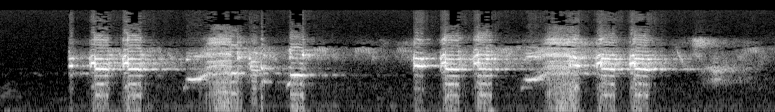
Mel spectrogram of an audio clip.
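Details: Rufous Treepie, recorded in a Thai national park (Khao Yai, Doi Inthanon, Doi Suthep-Pui or Chae Son), giving two loud phrases of harsh, grating chatter mixed with ringing, metallic notes, each lasting about two seconds.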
